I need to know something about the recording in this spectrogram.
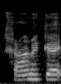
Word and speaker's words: Hanukkah: it can be tricky because hanukkah is not an english word it's a hebrew word and the first letter has no equivalent sound in english the first letter is pet there's no in english so people in english kind of make it up as they go along that they do it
